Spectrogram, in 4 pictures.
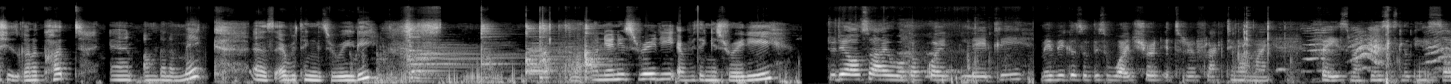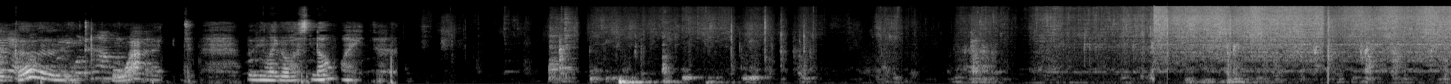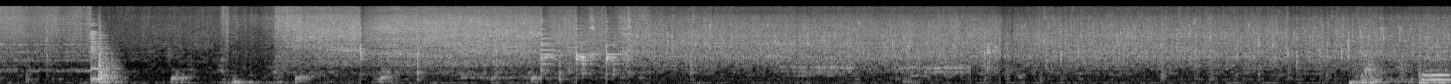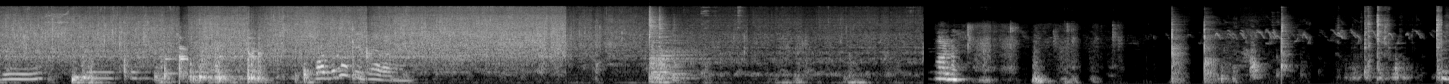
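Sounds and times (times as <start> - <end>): food sizzling in hot oil: 18.9 - 52.8.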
